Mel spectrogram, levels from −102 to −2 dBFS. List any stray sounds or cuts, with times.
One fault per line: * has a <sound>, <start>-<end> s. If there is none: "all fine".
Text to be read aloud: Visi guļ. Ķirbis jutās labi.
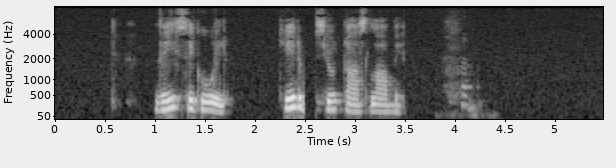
* has a dropout, 2.5-2.6 s
* has a laugh, 3.8-4.4 s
